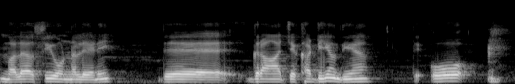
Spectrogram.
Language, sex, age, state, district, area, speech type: Dogri, male, 60+, Jammu and Kashmir, Reasi, rural, spontaneous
